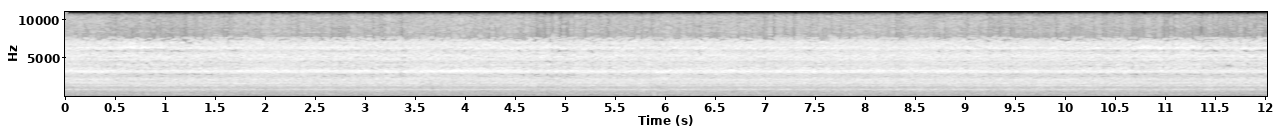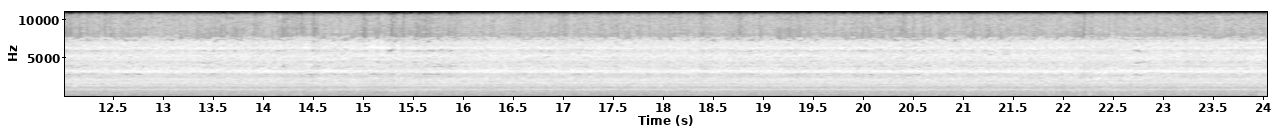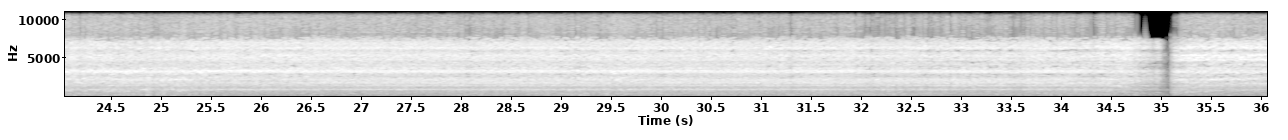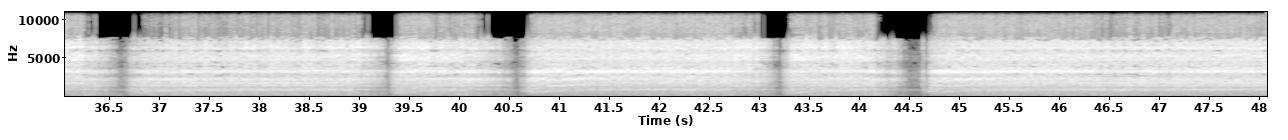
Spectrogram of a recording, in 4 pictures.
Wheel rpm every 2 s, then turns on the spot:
230, 230, 230, 230, 230, 230, 230, 230, 230, 230, 230, 230, 220, 230, 230, 240, 230, 130, 150, 140, 140, 140, 150, 230.
none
